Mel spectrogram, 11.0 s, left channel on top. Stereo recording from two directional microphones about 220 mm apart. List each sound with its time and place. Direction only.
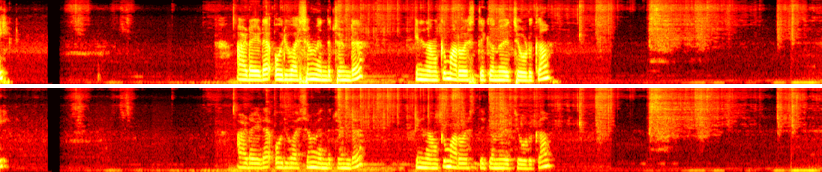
3.2 s speech: 25° left (ahead or behind)
7.7 s crushing: centre (ahead or behind)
